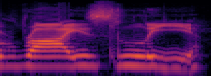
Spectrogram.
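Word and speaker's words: Wriothesley: that said so um ignore the W. Then also ignore the IO and the the TH like ignore over half the letters in his in his name. Um, and then they just made it to Risley kind of sort ofish.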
